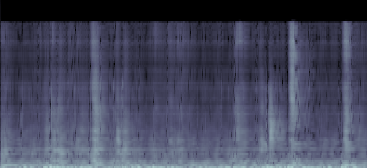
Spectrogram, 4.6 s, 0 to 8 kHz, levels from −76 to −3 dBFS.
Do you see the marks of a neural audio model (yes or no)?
yes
